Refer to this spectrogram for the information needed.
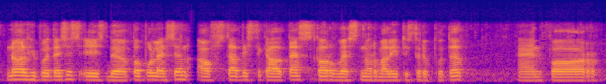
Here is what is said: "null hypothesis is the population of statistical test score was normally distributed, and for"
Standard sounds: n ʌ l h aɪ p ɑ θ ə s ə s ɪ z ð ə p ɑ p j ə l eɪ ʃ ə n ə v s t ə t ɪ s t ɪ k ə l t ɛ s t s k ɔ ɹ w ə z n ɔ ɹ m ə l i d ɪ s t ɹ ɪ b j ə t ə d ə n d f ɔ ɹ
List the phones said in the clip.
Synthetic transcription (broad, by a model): n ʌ l h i p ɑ t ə s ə s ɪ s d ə p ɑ p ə l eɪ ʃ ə n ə f s t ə t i s t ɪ k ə l t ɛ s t s k ɔ ɹ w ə s n ɔ ɹ m ə l i d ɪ s t ɹ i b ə t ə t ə n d f ɔ ɹ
